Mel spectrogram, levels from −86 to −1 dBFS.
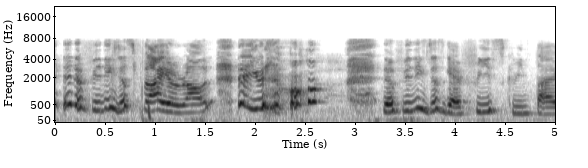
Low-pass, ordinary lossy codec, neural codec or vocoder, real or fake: none; none; none; real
